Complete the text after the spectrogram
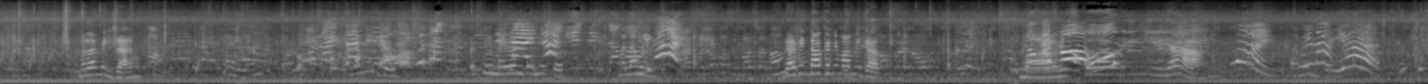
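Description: Children shout and talk with excitement.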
